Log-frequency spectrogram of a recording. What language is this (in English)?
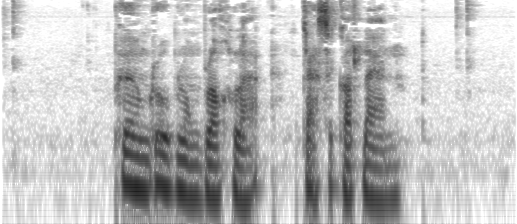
Thai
